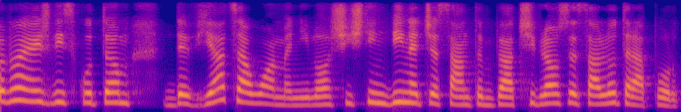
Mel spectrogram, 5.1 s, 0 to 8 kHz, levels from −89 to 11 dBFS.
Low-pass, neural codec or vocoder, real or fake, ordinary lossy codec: 7.2 kHz; codec, 24 kHz, 0.9 kbps, WavTokenizer, large speech release; fake; none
